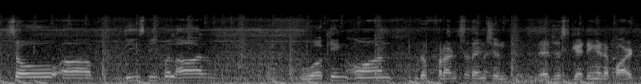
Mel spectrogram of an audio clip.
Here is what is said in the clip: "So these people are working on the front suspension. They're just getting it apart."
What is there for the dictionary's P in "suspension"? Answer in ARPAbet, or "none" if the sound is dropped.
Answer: none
